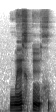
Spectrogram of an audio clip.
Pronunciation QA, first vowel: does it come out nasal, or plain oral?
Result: nasal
